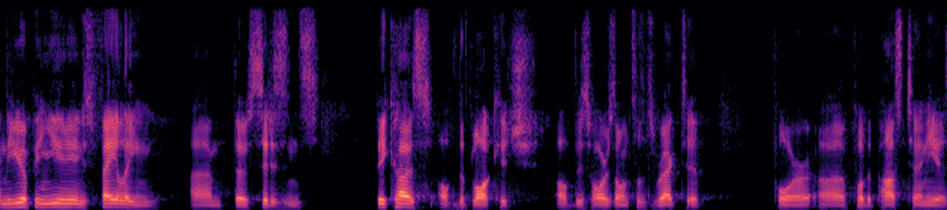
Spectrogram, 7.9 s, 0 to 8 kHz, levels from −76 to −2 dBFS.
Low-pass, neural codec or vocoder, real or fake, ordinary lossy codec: none; codec, 16 kHz, 8 kbps, FunCodec, trained on LibriTTS, 25 frames a second; fake; none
